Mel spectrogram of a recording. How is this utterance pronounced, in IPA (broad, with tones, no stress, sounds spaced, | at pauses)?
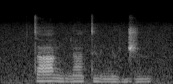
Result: t aː˧ ŋ u˨ ɾ ã˧ t ɨ˨ n ɨ˨ d͡ʒ ɨ˧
